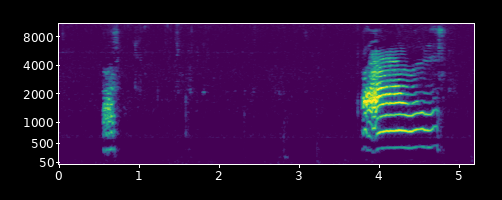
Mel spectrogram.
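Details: British Shorthair cat meowing during the day: a brief chirp-like note, then after a pause a single drawn-out harmonic meow lasting about one second, in an otherwise quiet indoor setting.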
